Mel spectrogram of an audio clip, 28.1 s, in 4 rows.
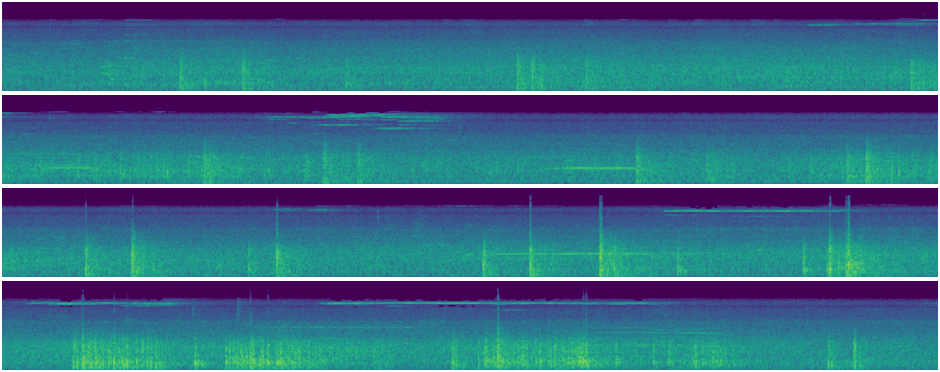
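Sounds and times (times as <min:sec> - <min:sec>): firework shells bursting: 0:06.1 - 0:17.0, 0:17.6 - 0:27.7.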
